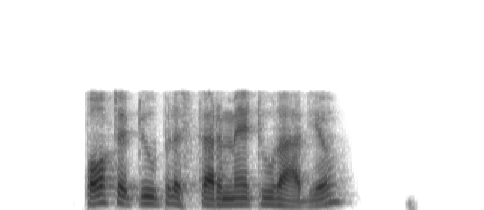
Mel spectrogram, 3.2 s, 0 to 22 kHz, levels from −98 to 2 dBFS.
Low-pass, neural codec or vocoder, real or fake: 3.6 kHz; codec, 16 kHz, 0.5 kbps, X-Codec, WavLM features, trained on Multilingual LibriSpeech; fake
